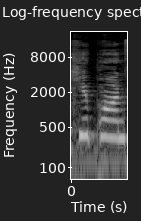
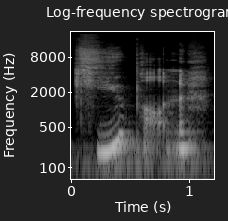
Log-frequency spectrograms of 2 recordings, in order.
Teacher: It's like she added in a Y to make it coupon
